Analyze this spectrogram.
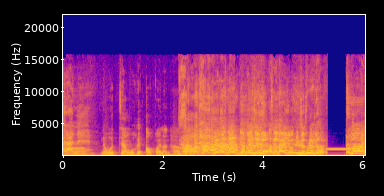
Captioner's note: laughs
